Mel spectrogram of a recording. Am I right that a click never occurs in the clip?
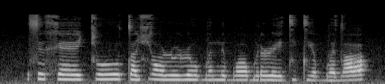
yes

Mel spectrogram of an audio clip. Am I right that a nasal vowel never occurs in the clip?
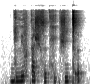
yes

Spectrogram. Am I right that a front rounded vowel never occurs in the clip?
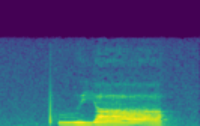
yes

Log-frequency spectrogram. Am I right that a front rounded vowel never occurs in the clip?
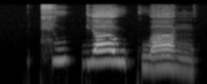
yes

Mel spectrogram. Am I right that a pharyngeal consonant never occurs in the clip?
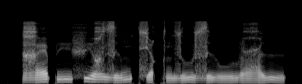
no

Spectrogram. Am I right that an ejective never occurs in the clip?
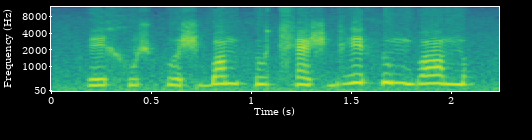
yes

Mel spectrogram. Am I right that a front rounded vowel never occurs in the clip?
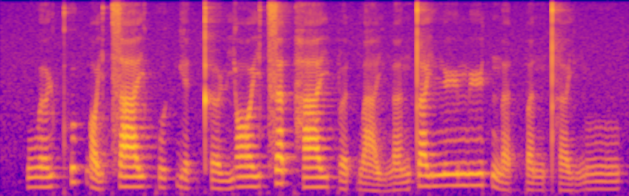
no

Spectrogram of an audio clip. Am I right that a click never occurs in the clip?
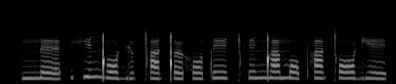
no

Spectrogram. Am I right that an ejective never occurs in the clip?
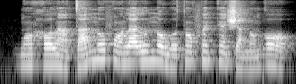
yes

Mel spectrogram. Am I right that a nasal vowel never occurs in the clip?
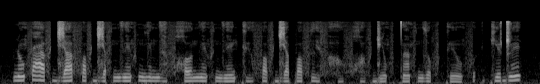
no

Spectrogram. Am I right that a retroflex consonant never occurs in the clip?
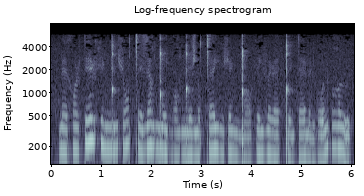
no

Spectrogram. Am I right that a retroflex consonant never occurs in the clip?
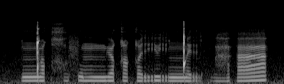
yes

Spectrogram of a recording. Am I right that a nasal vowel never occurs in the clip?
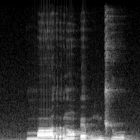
no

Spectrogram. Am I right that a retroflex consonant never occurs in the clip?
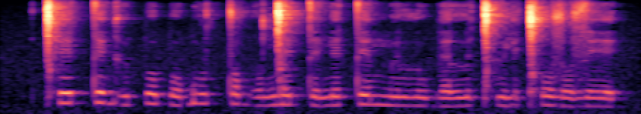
yes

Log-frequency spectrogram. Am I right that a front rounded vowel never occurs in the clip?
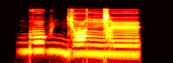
no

